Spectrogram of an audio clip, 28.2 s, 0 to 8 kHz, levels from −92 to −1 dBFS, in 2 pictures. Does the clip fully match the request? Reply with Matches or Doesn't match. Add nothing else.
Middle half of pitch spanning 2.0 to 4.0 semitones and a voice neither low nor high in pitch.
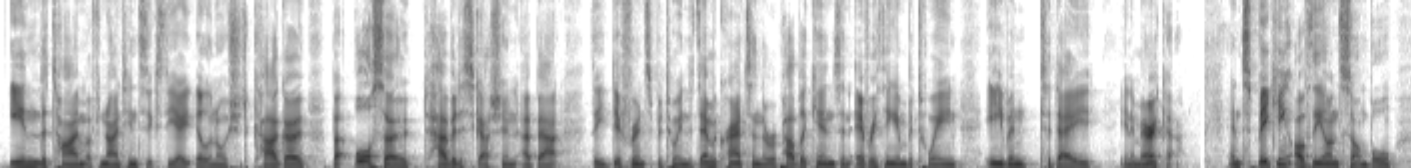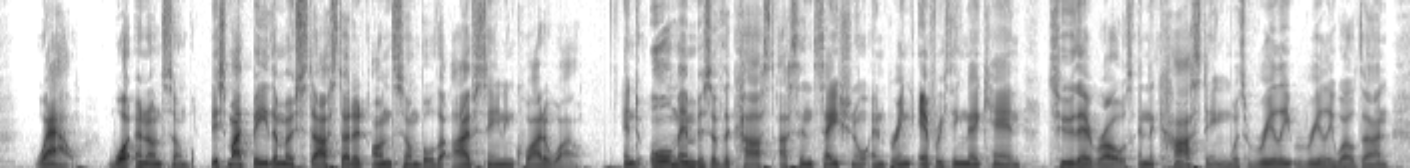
Doesn't match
